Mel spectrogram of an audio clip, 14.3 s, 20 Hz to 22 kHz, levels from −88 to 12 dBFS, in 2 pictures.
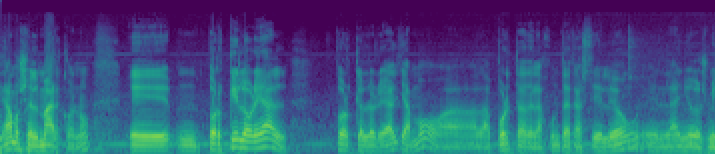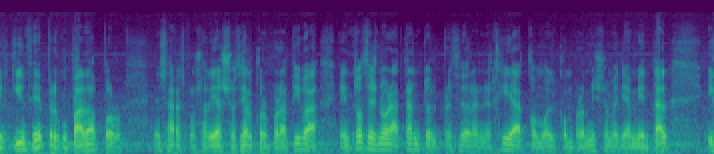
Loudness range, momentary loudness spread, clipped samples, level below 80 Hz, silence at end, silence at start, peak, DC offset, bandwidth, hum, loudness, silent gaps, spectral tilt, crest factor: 3 LU; 9 LU; under 0.1%; -42 dBFS; 0 s; 0 s; 0 dBFS; under 0.1%; 12 kHz; none; -18 LUFS; none; -6.5 dB/octave; 18 dB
